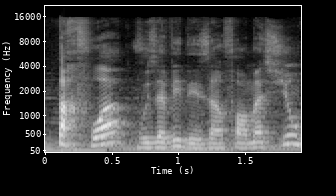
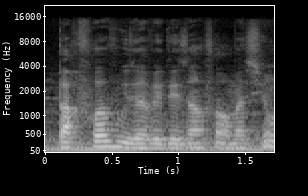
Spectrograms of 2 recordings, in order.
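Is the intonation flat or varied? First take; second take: varied; flat. First: The pitch moves up and down expressively. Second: The pitch stays flat and monotonous throughout. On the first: Some information is highlighted as more important. The speaker calls it right. "J'ai varié mon intonation" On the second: Nothing is highlighted, which bores the listener. The speaker calls it wrong. "Si vous parlez comme ça à l'examen, vous êtes mort"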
